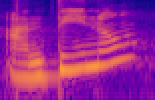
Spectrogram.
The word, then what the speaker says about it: Antínoo: esclavo entonces Este joven antíno Nosotros sí que ponemos el acento en la i porque en esa región se hablaba en griego todas las inscripciones que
